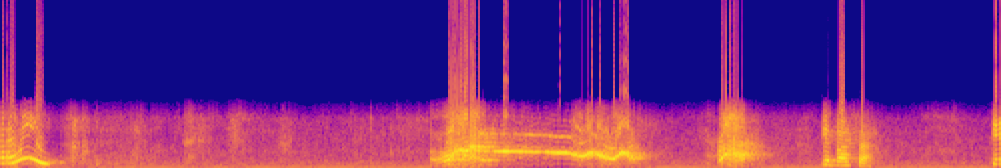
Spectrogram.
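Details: Miniature Schnauzer; whining bark; seeking attention from its owner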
